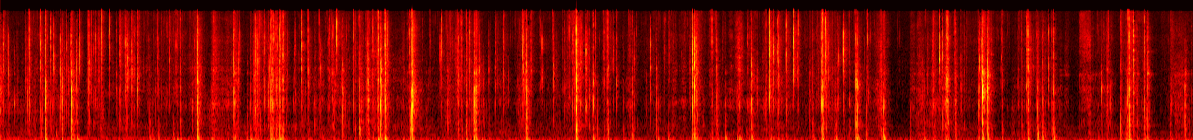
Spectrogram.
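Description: Clear inflated plastic air-column packaging is held in both hands and squeezed and crinkled with the fingers. Dense, bright crackling and crinkling plays throughout in rapid, overlapping bursts, with occasional sharper crunches standing out.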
